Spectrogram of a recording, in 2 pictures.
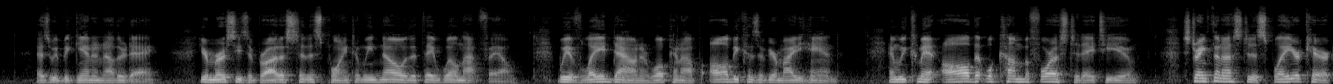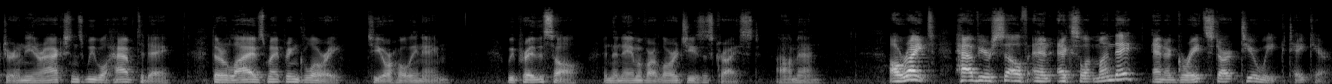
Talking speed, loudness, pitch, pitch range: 220 wpm, -26 LUFS, 105 Hz, 90-120 Hz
